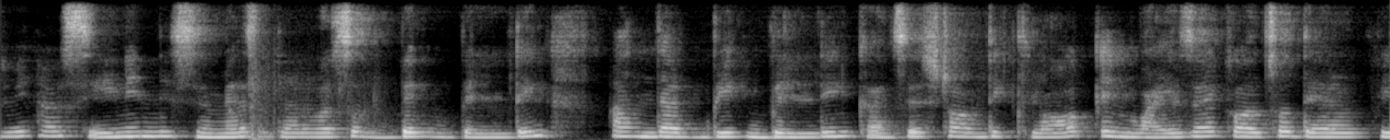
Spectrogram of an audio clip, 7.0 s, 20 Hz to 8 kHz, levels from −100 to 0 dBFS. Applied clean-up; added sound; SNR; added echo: neural mask model DeepFilterNet 3.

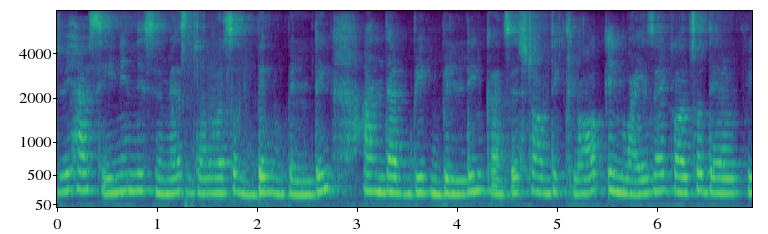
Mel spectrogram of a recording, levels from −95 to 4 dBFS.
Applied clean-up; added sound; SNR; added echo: neural separator model SepFormer DNS4.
